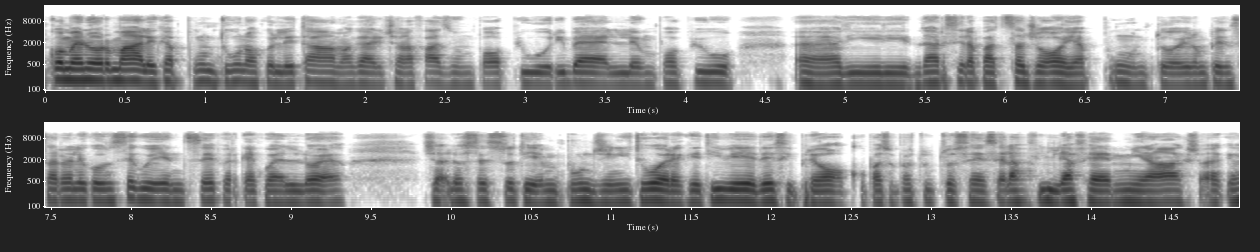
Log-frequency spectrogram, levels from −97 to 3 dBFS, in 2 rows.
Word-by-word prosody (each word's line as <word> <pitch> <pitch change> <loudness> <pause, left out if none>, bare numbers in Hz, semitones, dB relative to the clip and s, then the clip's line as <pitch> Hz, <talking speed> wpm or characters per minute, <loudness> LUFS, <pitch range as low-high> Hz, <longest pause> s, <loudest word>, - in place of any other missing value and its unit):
com'è 185 -1 +8
normale 175 -2 +7
che 165 - -4
appunto 160 -1 -4
uno 165 -1 -1
a 150 - -6
quell'età 155 +1 -1
magari 140 -1 -4
c'ha 145 - -10
una 140 - -3
fase 145 0 -5
un 140 - -12
po' 145 +1 -5
più 145 0 -4
ribelle, 140 -1 -1
un 140 - -10
po' 145 +2 -7
più, 150 +2 -5 0.5
uhm, 140 -2 -1
di 140 0 -1
di 140 -1 -2
darsi 150 +4 -3
alla 150 - 0
pazza 150 +1 -1
gioia 145 -2 +2
appunto 140 -1 -6
e 140 - -2
non 140 0 -4
pensare 145 +1 -2
alle 150 0 +1
conseguenze, 150 -1 0
perché 140 -2 -5
quello 135 +1 0
è. 135 0 +1 0.5
Cioè, - - -4
lo 145 - -2
stesso 145 +1 -4
tempo 135 -1 -2
un 145 - +2
genitore 135 +1 +3
che 135 0 0
ti 150 +2 +1
vede 145 -1 +6
si 135 -2 -6
preoccupa, 130 0 -1
soprattutto 140 +1 -6
se 135 0 -2
se 135 +2 -2
la 140 0 +2
figlia 145 0 +3
femmina 135 -1 +3
cioè 135 0 -5
che 145 - -3
145 Hz, 215 wpm, -26 LUFS, 140-150 Hz, 0.5 s, com'è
